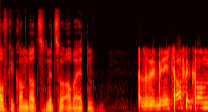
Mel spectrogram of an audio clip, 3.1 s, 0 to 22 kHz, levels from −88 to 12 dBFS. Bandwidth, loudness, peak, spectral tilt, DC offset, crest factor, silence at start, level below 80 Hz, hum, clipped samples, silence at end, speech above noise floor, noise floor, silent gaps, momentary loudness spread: 16 kHz; -26 LUFS; -4 dBFS; -5.5 dB/octave; under 0.1%; 22 dB; 0 s; -52 dBFS; none; under 0.1%; 0 s; 42 dB; -68 dBFS; none; 7 LU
